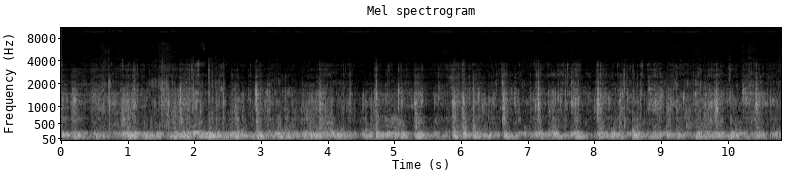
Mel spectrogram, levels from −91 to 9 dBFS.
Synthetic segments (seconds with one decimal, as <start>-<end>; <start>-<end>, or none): 0.0-0.5; 4.7-6.3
